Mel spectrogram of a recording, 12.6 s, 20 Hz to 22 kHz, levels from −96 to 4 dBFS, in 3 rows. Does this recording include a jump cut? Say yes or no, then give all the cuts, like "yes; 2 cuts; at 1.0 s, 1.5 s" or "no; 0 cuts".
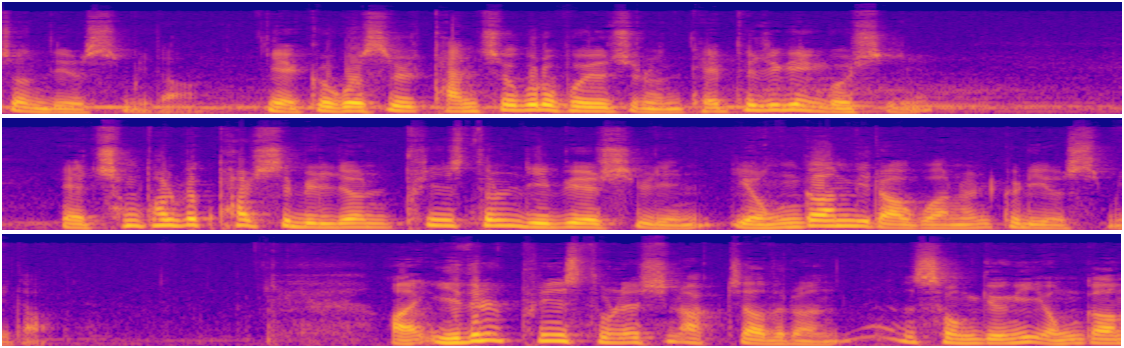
no; 0 cuts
